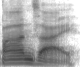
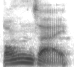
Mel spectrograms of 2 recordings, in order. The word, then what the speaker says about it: bonsai: earlier because i said bonsai when we were coming up with different answers for it and he said no it's actually pronounced bonsai uh bonsai like you sigh after you break your bone bones bonsai is that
